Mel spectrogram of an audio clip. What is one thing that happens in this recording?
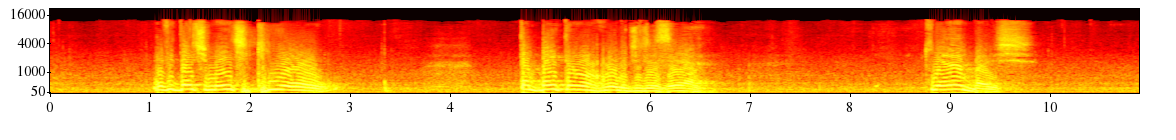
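A middle-aged man speaks with emphasis into a microphone, in pauses.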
